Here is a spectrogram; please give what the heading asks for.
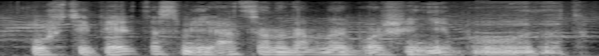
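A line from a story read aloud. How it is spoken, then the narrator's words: Whispered. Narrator (Russian): прошептал монах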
